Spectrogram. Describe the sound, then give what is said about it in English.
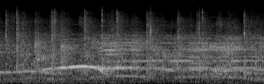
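A crowd at a live fight event gives a round of applause, with many hands clapping steadily at moderate loudness across the whole stretch. “Give yourself a round of applause.”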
